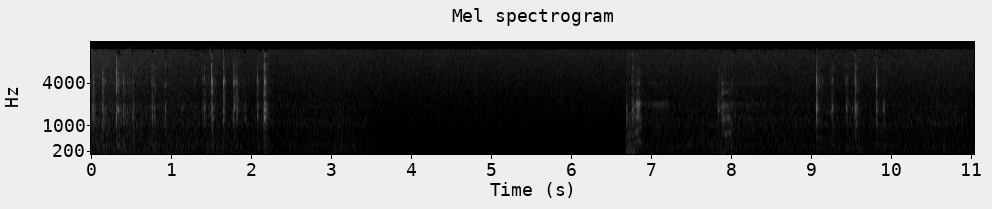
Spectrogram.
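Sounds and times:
typing on computer keyboard: 0:00.0 - 0:02.3, 0:09.0 - 0:10.0.

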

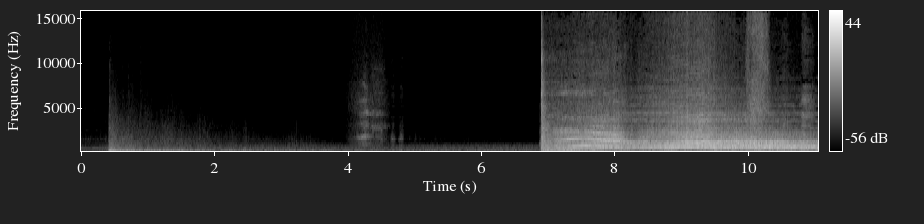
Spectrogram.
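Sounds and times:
faint low drone: 0:04.6 - 0:11.0
shrieking wavering tones: 0:06.9 - 0:11.0
throbbing low pulse: 0:06.9 - 0:11.0.

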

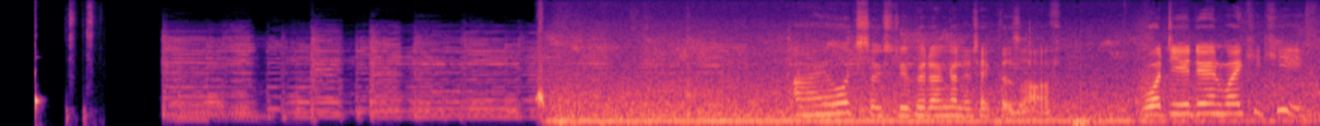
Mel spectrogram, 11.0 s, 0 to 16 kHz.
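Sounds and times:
cartoon pop sound effect: 0:00.3 - 0:00.8
street noise: 0:04.5 - 0:11.0.

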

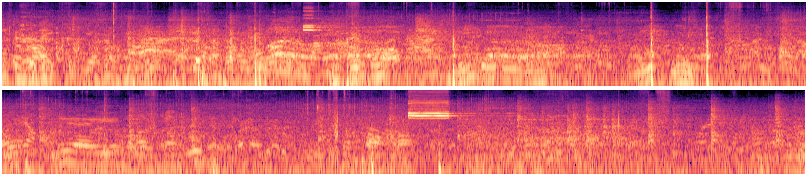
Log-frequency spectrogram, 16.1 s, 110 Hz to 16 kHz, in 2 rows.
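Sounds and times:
voices of players and onlookers: 0:00.0 - 0:16.0
volleyball bouncing on concrete: 0:01.2 - 0:04.8, 0:06.4 - 0:10.4
referee's whistle blast: 0:12.1 - 0:12.7.

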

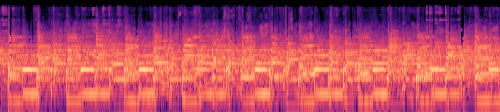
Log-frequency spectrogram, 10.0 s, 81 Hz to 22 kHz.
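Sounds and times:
drum beaten with stick: 0:00.0 - 0:10.0
pitched metal gongs ringing: 0:00.0 - 0:10.0.

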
